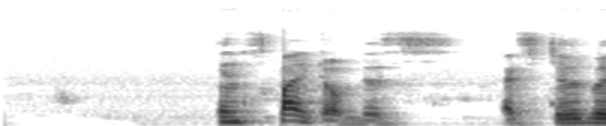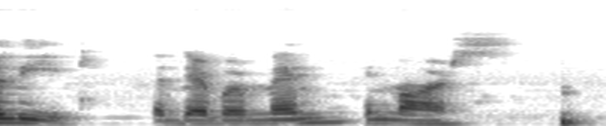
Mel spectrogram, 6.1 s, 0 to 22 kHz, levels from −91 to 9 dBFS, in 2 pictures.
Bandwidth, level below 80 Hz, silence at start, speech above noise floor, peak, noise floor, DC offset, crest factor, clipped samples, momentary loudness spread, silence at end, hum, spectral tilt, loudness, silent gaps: 7.4 kHz; -60 dBFS; 1.1 s; 52 dB; 0 dBFS; -71 dBFS; under 0.1%; 20 dB; under 0.1%; 15 LU; 0.15 s; none; -7.5 dB/octave; -20 LUFS; none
